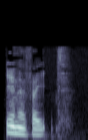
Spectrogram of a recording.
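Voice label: "innovate", British English; Design and innovation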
